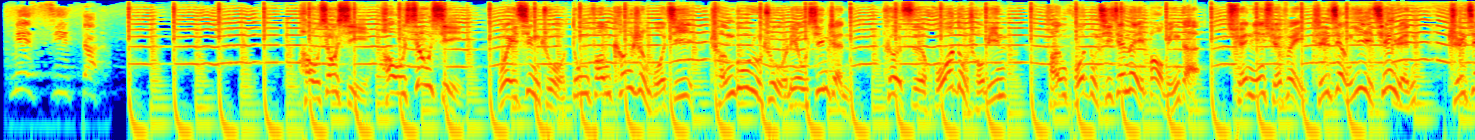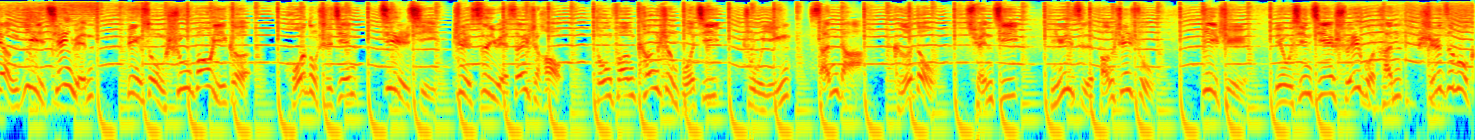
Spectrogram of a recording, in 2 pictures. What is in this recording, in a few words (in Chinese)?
男 促销, 促销男配; 搏击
